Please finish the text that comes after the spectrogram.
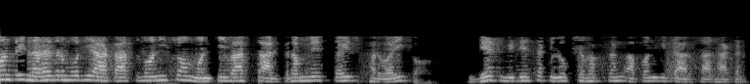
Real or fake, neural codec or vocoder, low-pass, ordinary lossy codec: real; none; 3.6 kHz; AAC, 16 kbps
